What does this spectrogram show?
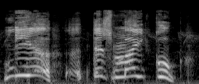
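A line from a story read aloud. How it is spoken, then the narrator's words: Loud protest. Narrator (Afrikaans): raas Rian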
